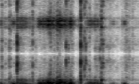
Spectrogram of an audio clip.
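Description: Quick running footsteps with the wearer's body jolting the camera, under heavy wind rumble on the microphone, with a few sharp clicks in between.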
